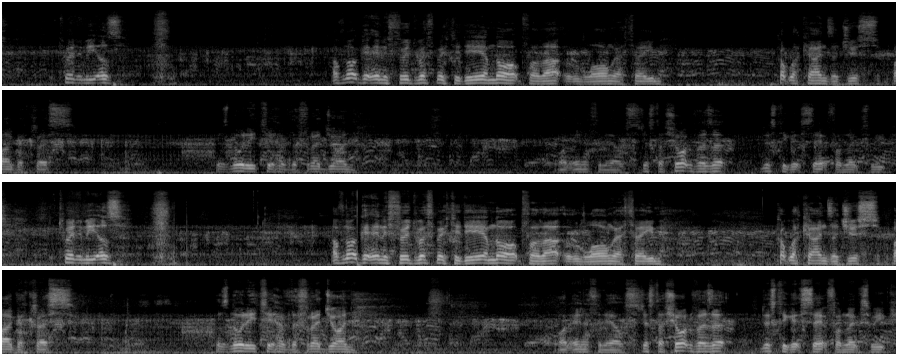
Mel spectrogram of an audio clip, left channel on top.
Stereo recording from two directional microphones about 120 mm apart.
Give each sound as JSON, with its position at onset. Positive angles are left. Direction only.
{"t": 0.6, "sound": "speech", "side_deg": -5}
{"t": 3.3, "sound": "speech", "side_deg": -5}
{"t": 5.2, "sound": "speech", "side_deg": 10}
{"t": 7.8, "sound": "speech", "side_deg": 5}
{"t": 11.1, "sound": "speech", "side_deg": -5}
{"t": 14.5, "sound": "speech", "side_deg": 0}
